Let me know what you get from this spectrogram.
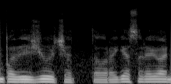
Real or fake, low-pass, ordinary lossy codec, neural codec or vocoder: real; 14.4 kHz; MP3, 64 kbps; none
